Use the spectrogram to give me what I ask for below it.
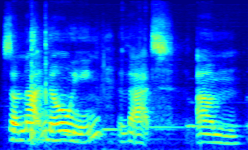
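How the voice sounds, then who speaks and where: A woman from American Samoa, the host, chats casually at home and answers questions with lots of fillers. She's sick with a cough, and her voice sits on the low side at a slow pace. The background is noisy.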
